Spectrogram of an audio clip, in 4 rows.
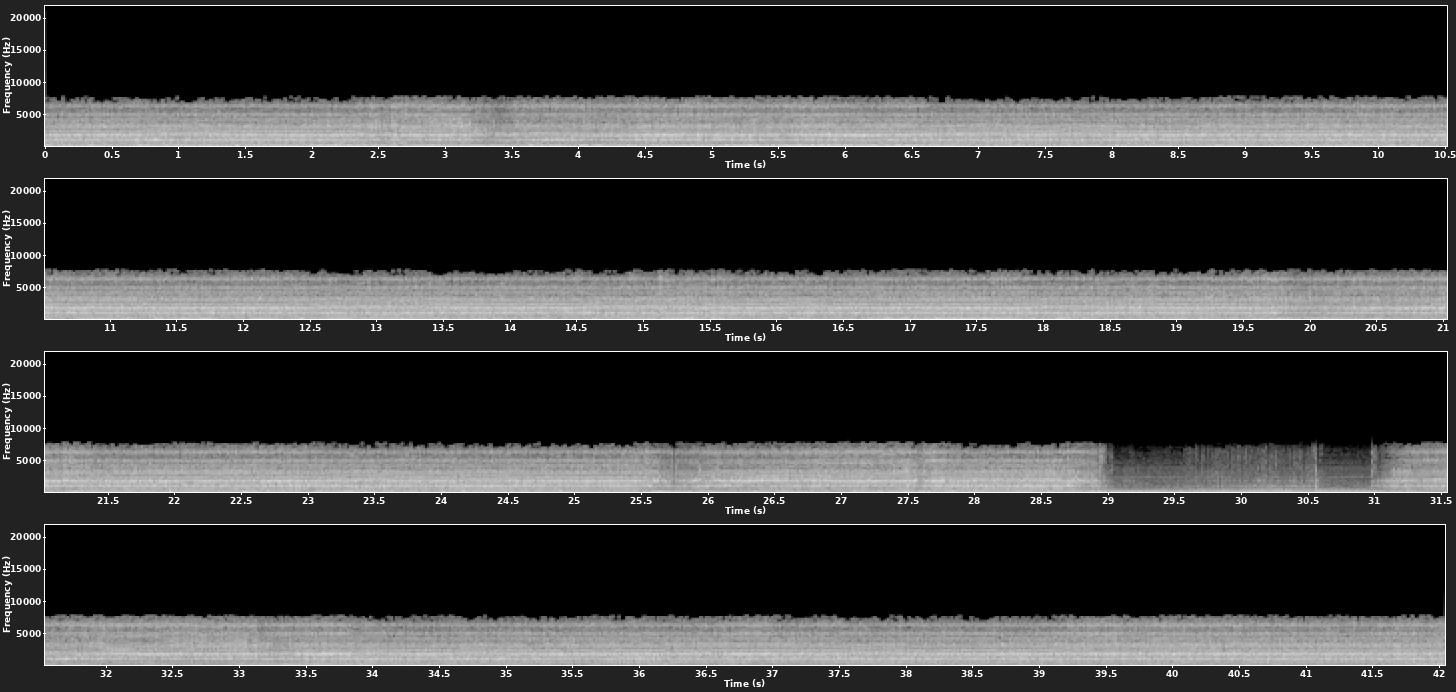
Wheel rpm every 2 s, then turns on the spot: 160, 150, 160, 160, 160, 160, 160, 160, 160, 160, 160, 160, 150, 150, 80, 50, 160, 160, 160, 160, 160.
none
